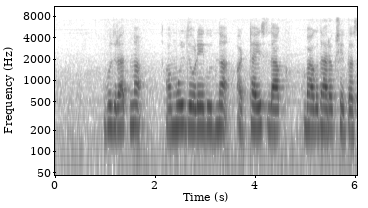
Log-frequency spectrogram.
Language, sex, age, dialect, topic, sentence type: Marathi, female, 25-30, Northern Konkan, agriculture, statement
